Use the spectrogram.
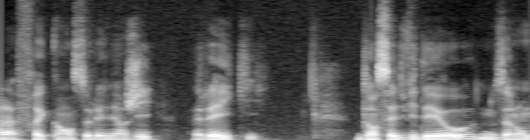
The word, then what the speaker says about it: Reiki: on ne l'entend pas c'est un L c'est Reiki et non pas Reiki la langue tape au palais vous pouvez vous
